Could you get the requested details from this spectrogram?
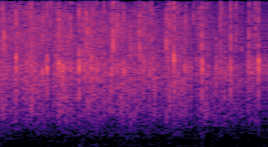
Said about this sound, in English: Now, that is a good time to clap.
